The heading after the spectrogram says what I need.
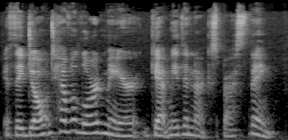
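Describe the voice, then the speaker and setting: An imperious queen from a storybook, as a woman reader puts her on. She is brisk and testy, speaking formally and giving orders as if used to being obeyed. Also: mid-range voice, lively intonation, lightly acted. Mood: commanding. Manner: commanding, formal.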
